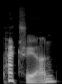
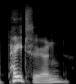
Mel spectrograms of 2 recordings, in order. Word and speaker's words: Patreon: Um if you are enjoying listening to The Price of Music, um you can support us uh via Patreon or Patreon, depending on how you want to pronounce it.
